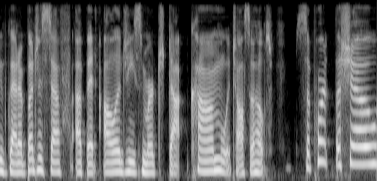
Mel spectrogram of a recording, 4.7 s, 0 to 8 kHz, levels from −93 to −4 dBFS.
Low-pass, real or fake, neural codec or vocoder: 7.2 kHz; fake; codec, 16 kHz, 16 kbps, FunCodec, trained on LibriTTS, 50 frames a second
